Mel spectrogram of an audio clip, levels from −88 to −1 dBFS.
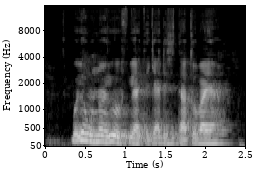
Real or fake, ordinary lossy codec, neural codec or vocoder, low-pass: real; none; none; 14.4 kHz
